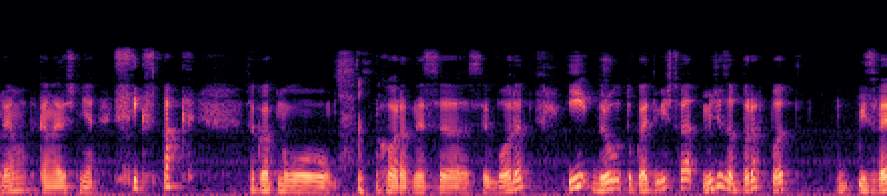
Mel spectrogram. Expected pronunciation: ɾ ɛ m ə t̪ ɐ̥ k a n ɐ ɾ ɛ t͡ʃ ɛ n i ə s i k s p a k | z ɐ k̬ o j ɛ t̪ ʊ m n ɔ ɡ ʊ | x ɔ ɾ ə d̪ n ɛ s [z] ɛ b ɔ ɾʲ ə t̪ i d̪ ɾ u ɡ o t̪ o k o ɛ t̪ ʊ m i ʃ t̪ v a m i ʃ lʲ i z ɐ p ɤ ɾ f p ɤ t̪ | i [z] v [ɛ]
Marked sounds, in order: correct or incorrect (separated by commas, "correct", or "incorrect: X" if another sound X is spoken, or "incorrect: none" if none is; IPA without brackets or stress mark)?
incorrect: s, correct, correct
